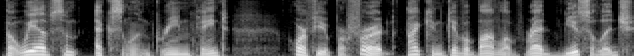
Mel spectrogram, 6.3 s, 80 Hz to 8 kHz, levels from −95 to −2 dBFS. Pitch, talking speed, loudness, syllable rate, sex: 120 Hz, 190 wpm, -19 LUFS, 5.1 syllables/s, male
